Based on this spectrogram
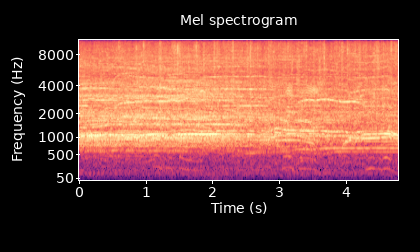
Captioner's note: audience cheering; audience clapping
